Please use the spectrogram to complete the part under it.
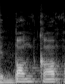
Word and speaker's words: Bandcamp: Alors pour les gens qui ne seraient pas anglophones, Bandcamp, ça s'écrit avec un A, hein, c'est Bandcamp en fait. – Bandcamp, B-A-N-D-C-A-M-P.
